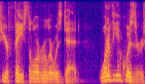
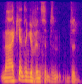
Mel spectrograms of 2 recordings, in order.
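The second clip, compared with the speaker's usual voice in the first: usual speaking voice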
